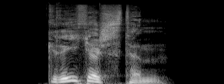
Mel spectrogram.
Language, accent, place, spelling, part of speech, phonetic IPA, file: German, Germany, Berlin, griechischstem, adjective, [ˈɡʁiːçɪʃstəm], De-griechischstem.ogg
- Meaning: strong dative masculine/neuter singular superlative degree of griechisch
